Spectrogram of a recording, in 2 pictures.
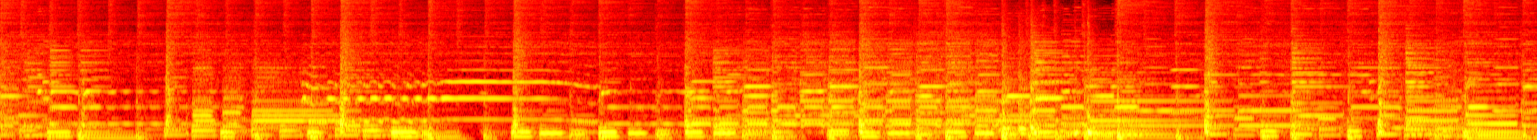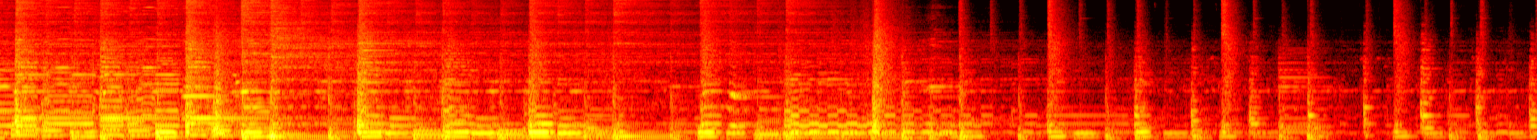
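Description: Live blues band playing an instrumental stretch: amplified blues harmonica leading with held, bending notes over electric guitars, bass and drum kit. The band drops down in volume near the end.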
